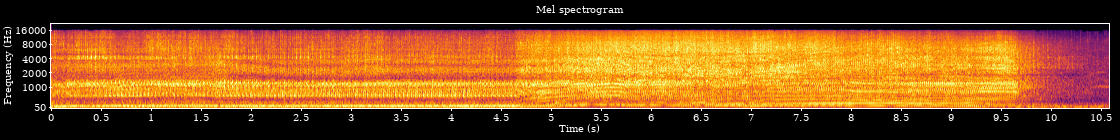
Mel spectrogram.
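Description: Mud-drag pickup truck's engine held at high revs on the start line, then launching: about five seconds in, the pitch dips and climbs again, stepping through shifts as the truck tears down the mud track. The sound falls away near the end.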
